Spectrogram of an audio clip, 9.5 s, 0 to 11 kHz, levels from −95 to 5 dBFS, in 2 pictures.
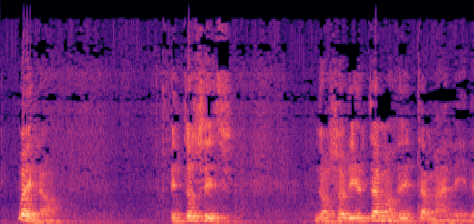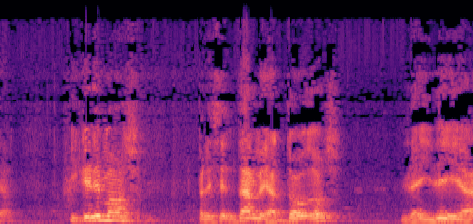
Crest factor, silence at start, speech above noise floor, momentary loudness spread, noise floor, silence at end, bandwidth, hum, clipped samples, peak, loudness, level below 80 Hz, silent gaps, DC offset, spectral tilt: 16 dB; 0.2 s; 29 dB; 18 LU; -44 dBFS; 0 s; 10.5 kHz; none; under 0.1%; 0 dBFS; -15 LUFS; -56 dBFS; none; under 0.1%; -5 dB/octave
